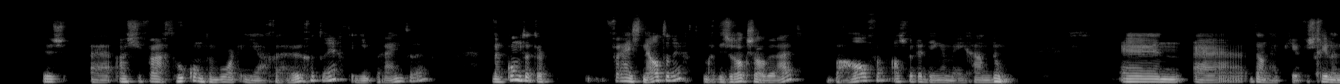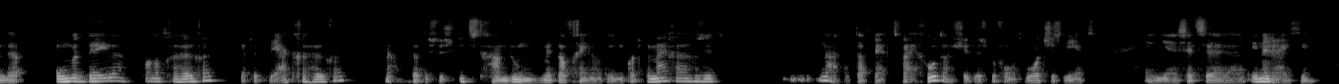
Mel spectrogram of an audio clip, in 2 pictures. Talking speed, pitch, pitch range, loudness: 200 wpm, 130 Hz, 105-160 Hz, -32 LUFS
